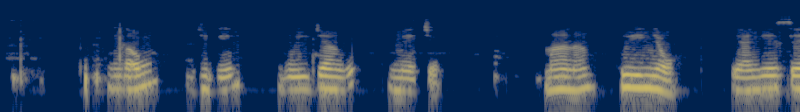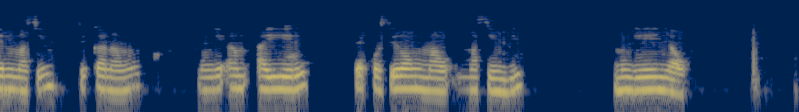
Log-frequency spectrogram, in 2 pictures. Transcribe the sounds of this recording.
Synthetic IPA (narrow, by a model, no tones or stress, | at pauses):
ŋɡaw | ɟibiːn | ɡujiɟaːŋɡu | met͡ʃḛn | maːnaŋ | kujiɲaw | jaɲɡeseːnmasiŋsikanamu | muŋɡiʔamajeɾi | tekːosiɾoŋmmasiŋbi | muŋɡieɲaw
